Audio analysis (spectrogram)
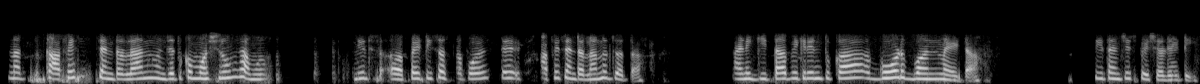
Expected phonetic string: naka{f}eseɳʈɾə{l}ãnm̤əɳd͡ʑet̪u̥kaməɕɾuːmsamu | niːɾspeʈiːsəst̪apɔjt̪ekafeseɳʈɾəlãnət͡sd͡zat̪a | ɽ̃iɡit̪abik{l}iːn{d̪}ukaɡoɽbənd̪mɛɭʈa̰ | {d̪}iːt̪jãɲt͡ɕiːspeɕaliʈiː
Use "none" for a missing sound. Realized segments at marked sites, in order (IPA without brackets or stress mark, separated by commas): f, l, ɾ, t̪, t̪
